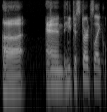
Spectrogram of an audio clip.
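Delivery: normal talking voice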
